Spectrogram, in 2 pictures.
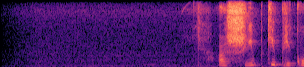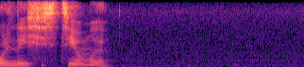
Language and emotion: Russian, neutral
